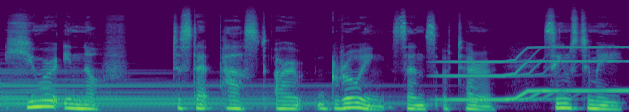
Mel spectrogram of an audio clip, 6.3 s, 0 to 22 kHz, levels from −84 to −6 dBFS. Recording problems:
background music; loud; throughout; 9 dB below the speech

